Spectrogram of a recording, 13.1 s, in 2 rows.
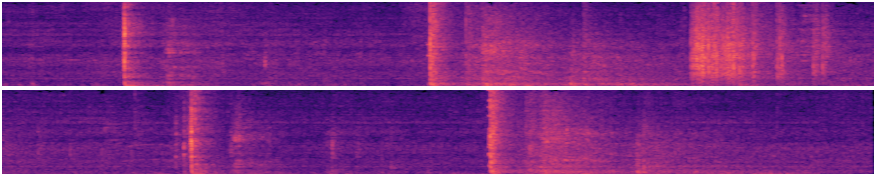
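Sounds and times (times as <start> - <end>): fireworks crackling: 0.0 - 13.0
fireworks bangs: 3.2 - 12.9.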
